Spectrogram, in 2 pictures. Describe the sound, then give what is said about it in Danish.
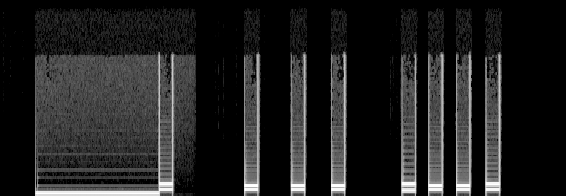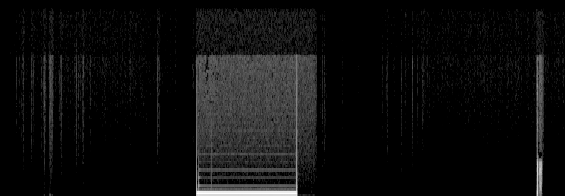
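A steady telephone dial tone, then a quick run of keypad dialing beeps, followed after a pause by a single long ringing tone and a soft click as the line picks up. “jeg ringer, fordi vi er i gang med sagen Folket mod Museer.”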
